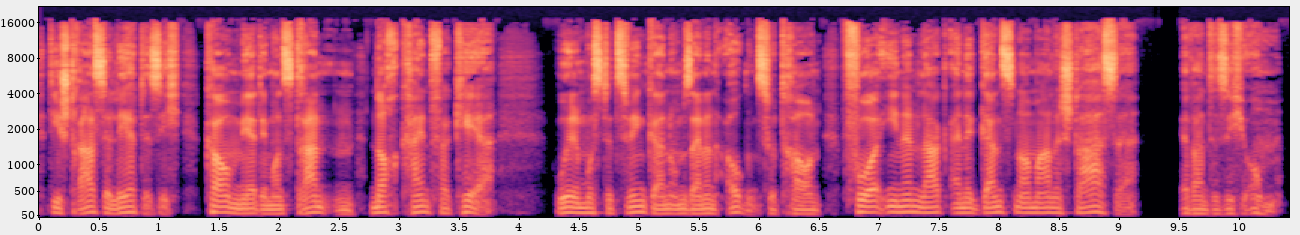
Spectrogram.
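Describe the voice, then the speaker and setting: A man narrating a thriller audiobook in a dramatic, expressive reading. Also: deep voice, dry recording, clean studio sound.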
